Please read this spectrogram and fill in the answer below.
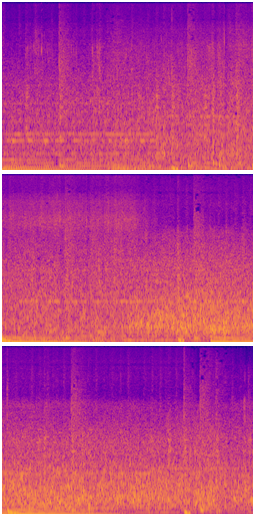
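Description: Background music over the rush of river rapids as a kayak runs through choppy whitewater, the water hiss strongest around the middle.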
